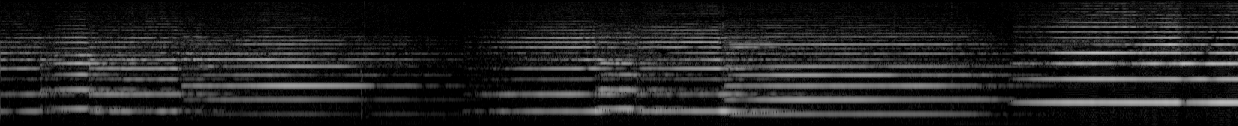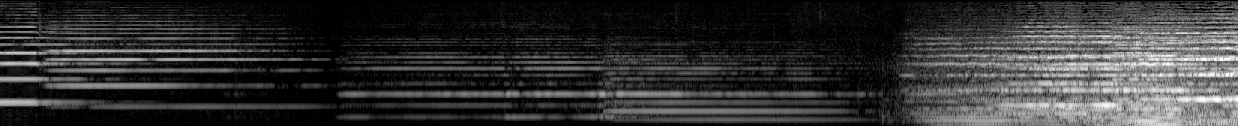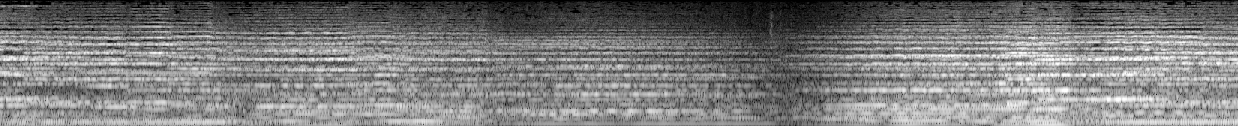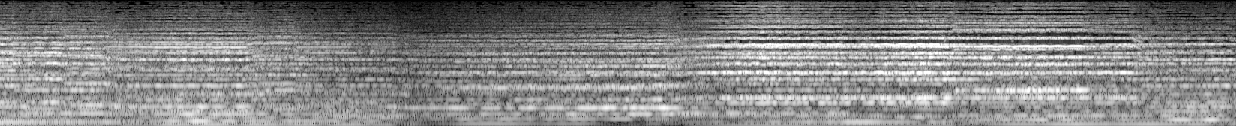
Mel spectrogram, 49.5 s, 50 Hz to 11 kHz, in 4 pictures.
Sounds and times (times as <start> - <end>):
Music: 0.0 - 49.5.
